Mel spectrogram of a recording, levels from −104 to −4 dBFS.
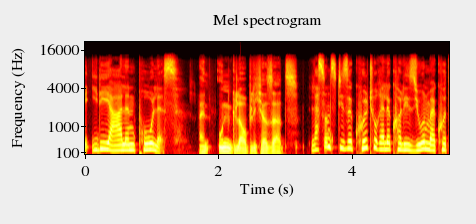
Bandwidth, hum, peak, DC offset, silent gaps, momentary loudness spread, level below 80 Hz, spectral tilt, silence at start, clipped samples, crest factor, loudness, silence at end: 13.5 kHz; none; -4 dBFS; under 0.1%; none; 10 LU; -40 dBFS; -5.5 dB/octave; 0 s; under 0.1%; 16 dB; -19 LUFS; 0.05 s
